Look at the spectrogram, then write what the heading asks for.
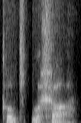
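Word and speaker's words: קָטְלְךָ: This is a closed, unaccented syllable, so it's kot. That means this schwa is vocal, kot lecha, kot lecha.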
